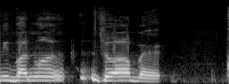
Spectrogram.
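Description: A man's voice speaking in two phrases with a short break between them, then a pause near the end; speech only.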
